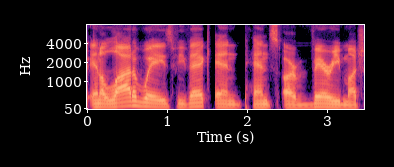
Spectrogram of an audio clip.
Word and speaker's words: Vivek: Vivek like cake.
